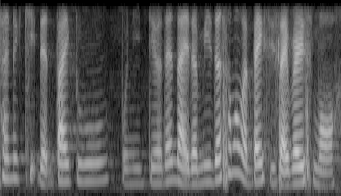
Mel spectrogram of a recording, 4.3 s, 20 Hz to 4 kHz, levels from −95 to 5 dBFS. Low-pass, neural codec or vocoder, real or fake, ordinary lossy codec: 3.6 kHz; none; real; none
